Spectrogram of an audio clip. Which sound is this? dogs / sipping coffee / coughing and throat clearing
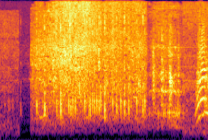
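dogs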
